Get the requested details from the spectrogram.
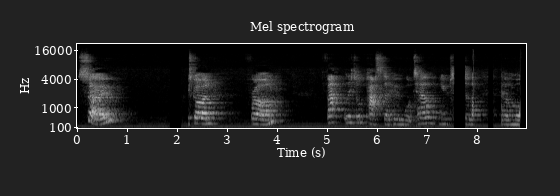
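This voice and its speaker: A woman's voice: on the high side, slow, long pauses, distant mic, a little hiss or hum. A young woman leading a live online dance workshop, talking through the moves and counting and singing along to the music. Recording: echoey room, voice away from the mic.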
